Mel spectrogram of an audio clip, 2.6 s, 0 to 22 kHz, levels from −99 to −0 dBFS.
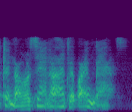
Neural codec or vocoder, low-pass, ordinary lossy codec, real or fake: codec, 16 kHz, 0.5 kbps, FreqCodec, larger model; 5.4 kHz; AAC, 48 kbps; fake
